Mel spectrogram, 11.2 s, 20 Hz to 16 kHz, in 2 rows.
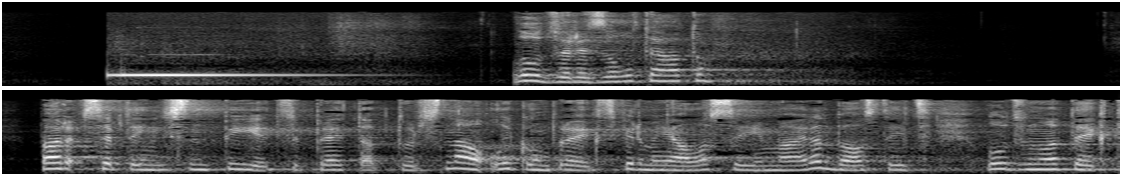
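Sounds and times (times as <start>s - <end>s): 
electronic bell tone calling members of a parliament to a vote: 0.5s - 1.8s
speech: 2.6s - 3.8s, 5.8s - 11.1s.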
